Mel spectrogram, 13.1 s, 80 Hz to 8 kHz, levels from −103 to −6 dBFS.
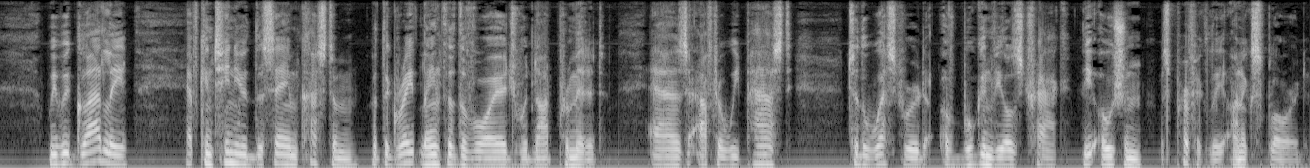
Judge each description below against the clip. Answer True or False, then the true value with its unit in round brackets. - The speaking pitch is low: True (110 Hz)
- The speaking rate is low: False (160 wpm)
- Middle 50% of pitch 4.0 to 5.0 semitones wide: False (3.4 semitones)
